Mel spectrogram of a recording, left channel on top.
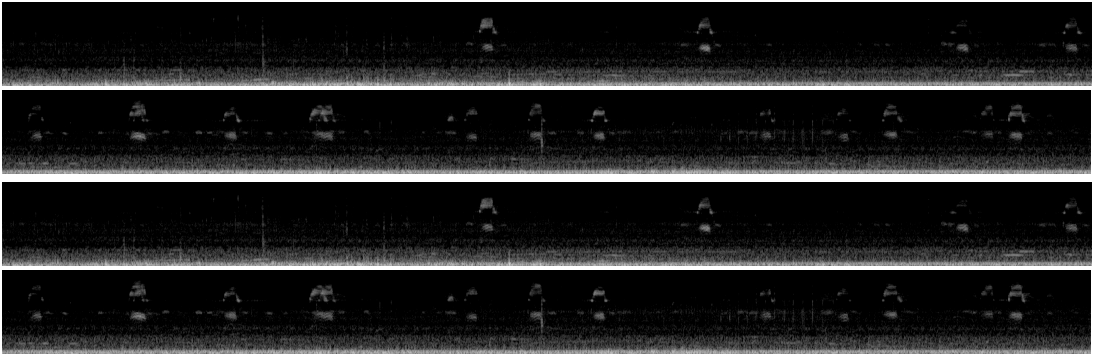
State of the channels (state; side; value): identical; both; correlation 1.00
